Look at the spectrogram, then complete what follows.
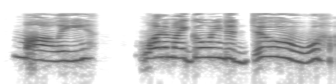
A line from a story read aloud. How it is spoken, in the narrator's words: I wailed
